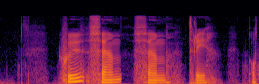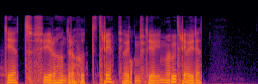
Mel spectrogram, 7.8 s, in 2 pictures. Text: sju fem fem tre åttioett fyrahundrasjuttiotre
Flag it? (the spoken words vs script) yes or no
yes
